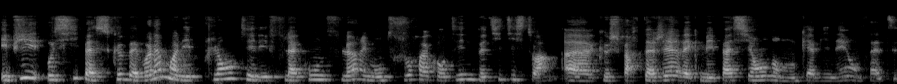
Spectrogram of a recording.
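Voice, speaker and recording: A woman's medium-pitched voice at a fairly slow pace, with lively intonation. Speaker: therapist and author. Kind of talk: interview on a live stream. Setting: Instagram live video call. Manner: hesitant, many fillers.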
